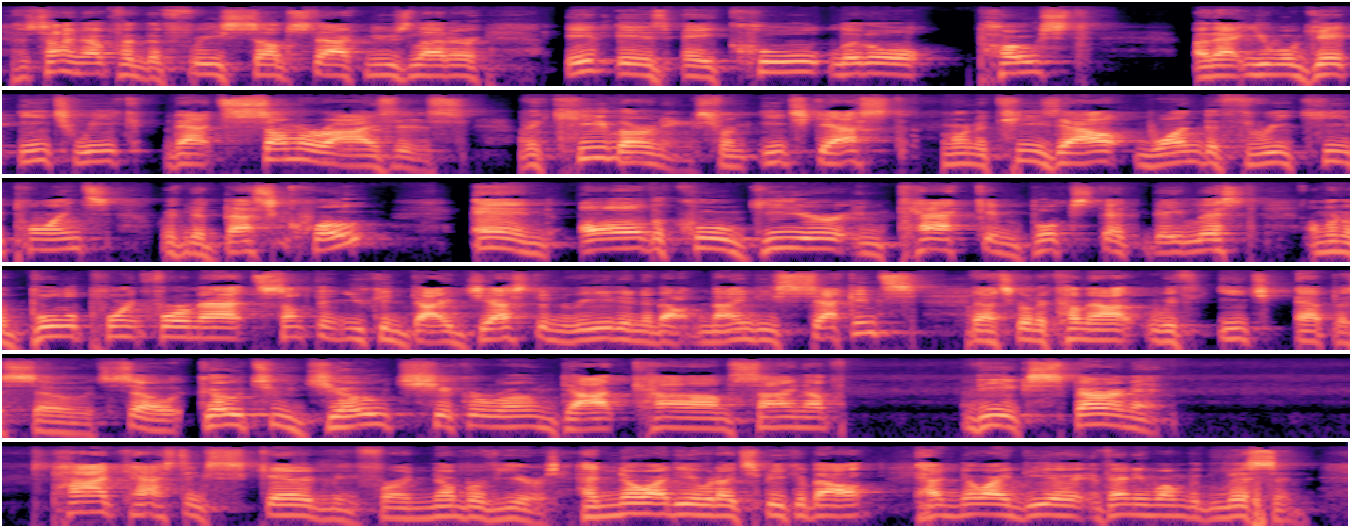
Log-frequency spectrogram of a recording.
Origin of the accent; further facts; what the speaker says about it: Philadelphia, Pennsylvania, United States; my hometown of Philly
